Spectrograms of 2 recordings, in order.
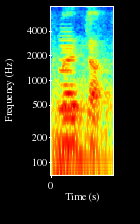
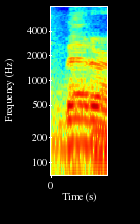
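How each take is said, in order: First: It is said in an Indian English accent. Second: It is said in an American English accent. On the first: "Indian English" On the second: "American English"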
